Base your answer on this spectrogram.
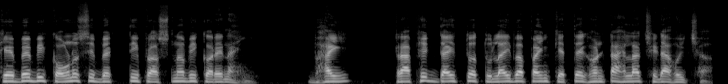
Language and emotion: Odia, neutral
